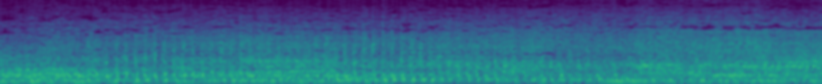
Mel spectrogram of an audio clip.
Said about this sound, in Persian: هلیکوپترهای متعدد در فضای کابل در حرکت هستند و گمان می رود که دیپلمات های سفارتخانه های مختلف و نیروهای خارجی را به میدان هوایی کابل منتقل می کنند.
